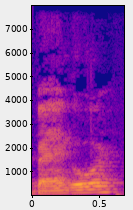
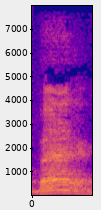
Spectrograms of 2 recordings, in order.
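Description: First: "Bangor" with a full "gor" ending. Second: "Banger" with a reduced second syllable; local Maine "Banger". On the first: Shown as a demonstration. Visitor recalls being corrected, "Bangor" pronounced as spelt. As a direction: say "Bangor" as spelt, BANG-gore. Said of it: "I got corrected when I said". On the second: Retold or imitated. Quoting Mainers correcting a visitor, "Banger" with short ending. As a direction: say "Banger" as BANG-er, no "gore". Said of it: "That's the English way of pronouncing it".

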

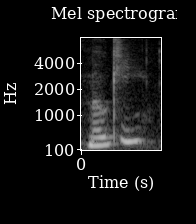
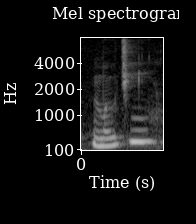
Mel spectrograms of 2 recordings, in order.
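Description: First: "Mochi" said MOH-kee with a hard k; "Mochi" with a k sound, questioning; pronunciation try. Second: "Mochi" said MOH-chee with a ch sound; "Mochi" with ch, questioning rise; pronunciation try. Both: Shown as a demonstration. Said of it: "Is it mochi?".

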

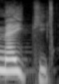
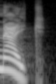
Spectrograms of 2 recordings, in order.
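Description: First: "Nike" said as NAI-ki; two-syllable Nike. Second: "Nike" as English "nike" rhyming with bike; one-syllable Nike. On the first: Co-host contrasting today's brand name, "Nike" said as two syllables, naiki. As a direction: say "Nike" with a final ee sound. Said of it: "cuando estaba chama decían Nike". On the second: Co-host recalling her childhood, "Nike" said as one syllable, naik. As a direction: say "Nike" with the final e silent. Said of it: "No decían Nike". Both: Shown as a demonstration.

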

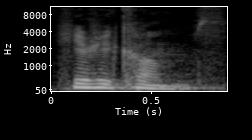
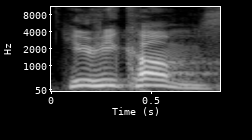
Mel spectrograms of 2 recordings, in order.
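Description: First: Restrained, much softer announcement; hushed awe. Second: Loud, high proclamation; triumphant cry. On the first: Preacher first points the church to Christ arriving, hushed. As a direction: drop back from the shout. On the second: Preacher proclaims Christ's arrival to the church, triumphant. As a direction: ring it out to the whole church. Preacher repeats the announcement loudly. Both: Acted.

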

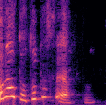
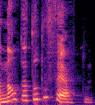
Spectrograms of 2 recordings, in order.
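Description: First: High, insisting denial; imitating the bride insisting. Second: A hint of a bride's denial, slightly raised; lightly voiced bride. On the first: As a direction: pitch up the bride's stubborn "não". Noiva repete a negação. (imitando a noiva insistindo, voz aguda) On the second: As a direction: say it lightly, brushing it off. Primeira negação da noiva. (noiva negando, levemente mais aguda)

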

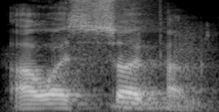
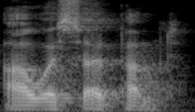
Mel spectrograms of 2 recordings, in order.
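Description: First: Slower and emphatic on so; excited. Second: Said in the usual way. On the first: Shown as a demonstration. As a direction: punch the word so with excitement. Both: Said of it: "repeated with emphasis".

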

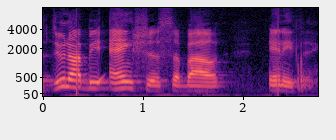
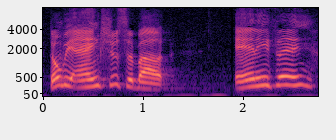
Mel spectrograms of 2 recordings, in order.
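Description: First: Said in the usual way. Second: "Don't be anxious about anything" said higher, pressing on "Don't"; repeated with urgency. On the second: Shown as a demonstration. Preacher repeating Paul's command to his church, pitched higher. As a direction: lift it up as a plea, leaning on "Don't".

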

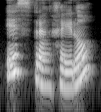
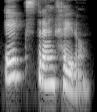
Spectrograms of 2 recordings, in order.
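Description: First: Extranjero said slowly as estranjero. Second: Extranjero said slowly as ekstranjero; full ks sound. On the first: Teacher showing the s variant, extranjero as estranjero. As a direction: say extranjero with s instead of ks. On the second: Teacher showing the ks variant, extranjero as ekstranjero. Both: Shown as a demonstration. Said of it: "como extranjero o extranjero".

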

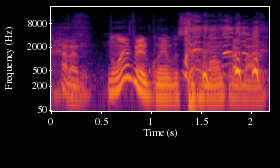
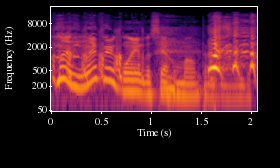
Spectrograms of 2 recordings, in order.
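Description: First: Fast, lower imitating of a lecturing friend; lightly imitated stern advice; mock advice. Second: Fast laughing imitation of lecturing friend; mock lecturing friend; mock advice. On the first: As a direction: deliver it briskly, deadpan. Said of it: "ele falou". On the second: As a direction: rattle off the advice half laughing. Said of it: "Ele aqui".

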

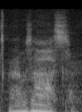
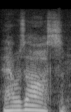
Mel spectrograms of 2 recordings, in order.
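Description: First: Breathless whispered aside. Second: Said in the usual way. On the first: Retold or imitated. To himself after the workout, whispered. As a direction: barely voice it, spent.

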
